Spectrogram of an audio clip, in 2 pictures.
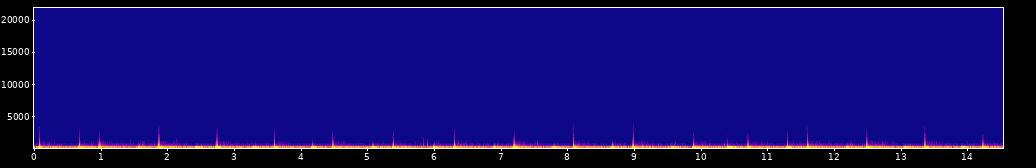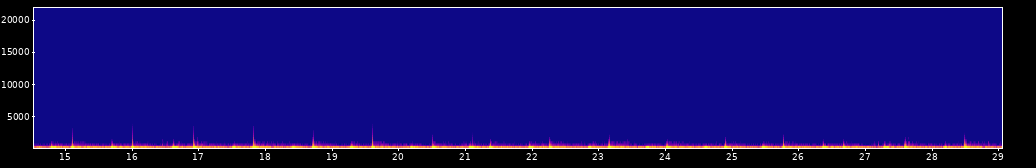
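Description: Heartbeat: low beats repeating in a steady, even rhythm.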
